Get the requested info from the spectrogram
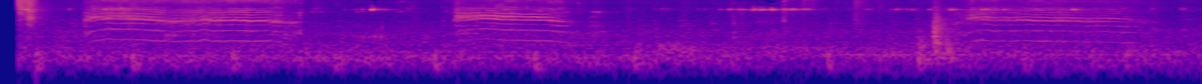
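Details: Domestic cat, happy with food in front of her, gives three drawn-out meows with rich stacked harmonics, each about a second long and spaced evenly, in a quiet indoor setting with faint background hiss.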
